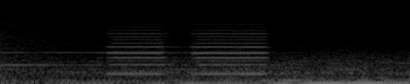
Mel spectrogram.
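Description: A car horn honking twice, two short toots about half a second apart, over a low, steady engine rumble.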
